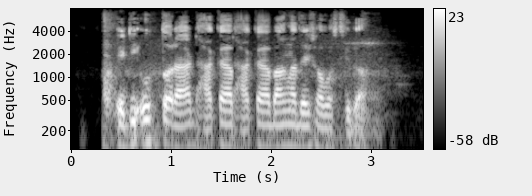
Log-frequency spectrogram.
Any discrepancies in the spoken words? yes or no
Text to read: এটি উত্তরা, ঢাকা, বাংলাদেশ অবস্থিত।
yes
